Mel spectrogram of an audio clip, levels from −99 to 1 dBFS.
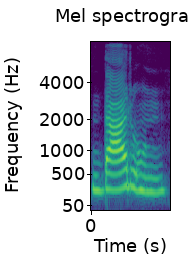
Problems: constant background noise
